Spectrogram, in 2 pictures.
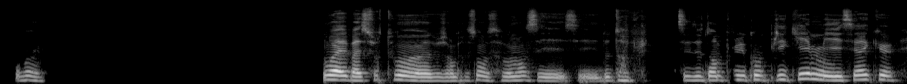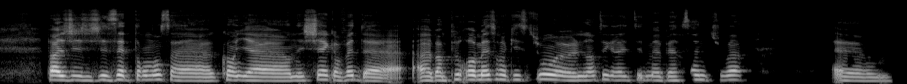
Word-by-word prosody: Ouais. 185 -3 -7 2.8
Ouais 210 -2 +9
bah 180 -2 +3
surtout, 205 +4 -8
heu, 170 -4 +4
j'ai 170 - -6
l'impression 175 +3 -5
en 185 - -3
ce 180 - -14
moment 185 +2 -2
c'est 170 -4 -4
c'est - - -7
d'autant 175 +3 -5
plus, 175 - -17 0.3
c'est 190 - -6
d'autant 195 +1 -2
plus 210 +2 -5
compliqué. 215 +4 0
Mais 200 -6 +4
c'est 190 +3 -2
vrai - - -8
que, 215 -3 -1 0.6
enfin 210 -1 +9
j'ai 200 0 -1
j'ai 200 +2 -1
cette 205 0 +2
tendance 215 +1 0
à, 175 -3 0
quand 210 +5 0
il 195 0 +1
y - - +2
a 175 -2 +2
un 170 +1 -1
échec, 200 +4 0
en 195 - 0
fait, 205 +1 -1
à 160 -3 +1
à 185 +1 -1
un 190 - 0
peu 230 +5 -2
remettre 215 0 +4
en 220 -2 0
question, 220 +2 +1
heu, 190 -2 +1
l'intégralité 195 0 -3
de - - -9
ma 190 -1 -4
personne, 190 +3 -4
tu 200 0 -18
vois? 210 +1 -1 0.9
Hem 165 -2 -5
195 Hz, 170 wpm, -23 LUFS, 180-210 Hz, 2.8 s, Ouais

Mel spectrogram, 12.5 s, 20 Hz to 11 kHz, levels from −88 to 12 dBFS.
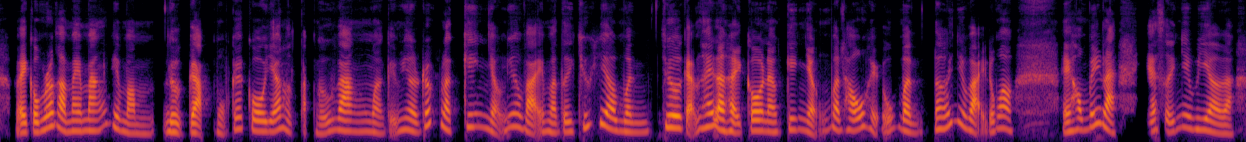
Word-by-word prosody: Vậy 175 - +5
cũng 185 +2 +1
rất 280 +4 +4
là - - +8
may 200 0 -1
mắn 210 +8 0
khi 255 - 0
mà 170 -7 -1 0.3
được 180 -3 -1
gặp 175 - +5
một 160 - -11
cái 235 0 -3
cô 205 -4 +1
giáo 195 +4 +1
thực 205 -7 -9
tập 170 - -8
Ngữ 155 +1 -6
Văn 200 -2 +1
mà, 175 -3 -3
kiểu 185 - -10
như 220 - -6
là, - - +2
rất 305 - -2
là 235 - +3
kiên 275 -1 -7
nhẫn 195 0 -3
như 275 +1 -4
vậy, - - +2
mà 175 -2 -1
từ 185 +2 -4
trước 275 - -9
giờ 260 -9 +3
mình 185 -2 -4
chưa 260 -2 +5
cảm 235 - +2
thấy 280 +3 +2
là 225 - +9
thầy 195 -5 +3
cô 210 +3 +4
nào 190 -2 +1
kiên 225 +4 -8
nhẫn 200 +1 -2
và 230 - +2
thấu 220 +3 +1
hiểu 240 - -7
mình 200 -8 +1
tới 240 +7 -1
như 330 -8 -5
vậy, - - +4
đúng - - -4
hông? 245 -4 +2 0.5
Thì - - +2
hông 220 +3 0
biết 290 +7 -1
là - - +6 0.3
giả - - 0
sử 195 - -5
như 250 +6 -6
bây 230 -1 -7
giờ, 185 -7 +2
à, 155 - -1
210 Hz, 295 wpm, -22 LUFS, 185-250 Hz, 0.5 s, là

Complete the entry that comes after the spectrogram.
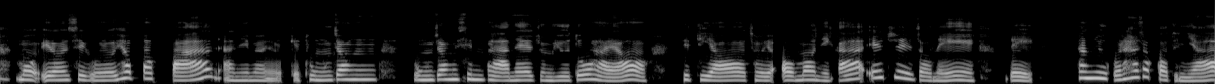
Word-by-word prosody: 뭐 215 -3 +2
이런 200 +1 +1
식으로 195 -2 -1
협박 275 +1 0
반 210 - +3
아니면 185 - -2
이렇게 90 +2 -5
동정 225 +2 0 0.4
동정심 225 +2 +1
반을 195 -1 +1
좀 185 -2 -4
유도하여 185 -1 +2 0.3
드디어 195 -3 +2
저희 185 -2 -2
어머니가 195 +3 +2
1 315 +2 0
주일에 300 -9 -1
전에 180 0 -1 0.3
네 180 -3 +1 0.5
상륙을 285 -5 +3
하셨거든요. 210 - -1
200 Hz, 245 characters per minute, -23 LUFS, 185-225 Hz, 0.5 s, 반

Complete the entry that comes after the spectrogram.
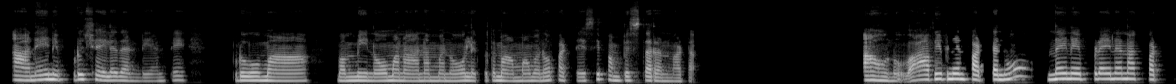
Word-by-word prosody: ఆ! - - +3 0.2
నేనెప్పుడూ 225 0 +2
చేయలేదండి. 185 -5 -3
అంటే 175 +4 -11 0.5
ఇప్పుడు 185 +1 -1 0.2
మా 175 -1 0 0.6
మమ్మీనో, 175 0 0
మా 180 - +1
నానమ్మనో, 165 0 -4
లేకపోతే 175 +1 -7
మా 170 - -1
అమ్మమ్మనో, 170 +2 -3
పట్టేసి 180 +2 -6
పంపిస్తారనమాట. 180 -5 -4 1.8
అవును. 185 -4 0 0.3
అవివి 245 +2 +2
నేను 245 -1 +5
పట్టను. 225 +2 +3 0.4
నేను 260 0 +6
ఎప్పుడైనా 255 +1 +1
నాకు 255 0 -2
పట్ 225 0 -2
185 Hz, 110 wpm, -20 LUFS, 170-225 Hz, 1.8 s, నేను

